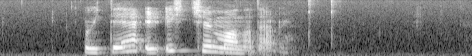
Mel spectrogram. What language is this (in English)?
Faroese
